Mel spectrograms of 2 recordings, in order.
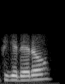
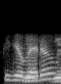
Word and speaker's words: Figueiredo: How do you say Figueiredo, right? Figueiredo? – Yeah. – Figueiredo? – You got it right.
